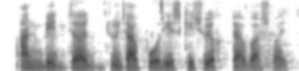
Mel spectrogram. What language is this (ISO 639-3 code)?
ben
